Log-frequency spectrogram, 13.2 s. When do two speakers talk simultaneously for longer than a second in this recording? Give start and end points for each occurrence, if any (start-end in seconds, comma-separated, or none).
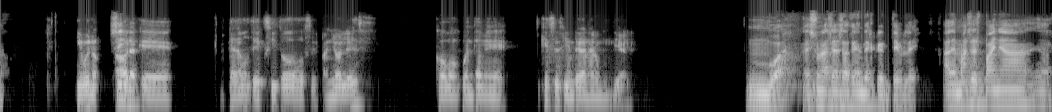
none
